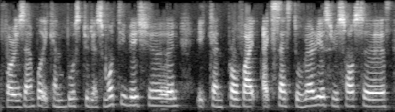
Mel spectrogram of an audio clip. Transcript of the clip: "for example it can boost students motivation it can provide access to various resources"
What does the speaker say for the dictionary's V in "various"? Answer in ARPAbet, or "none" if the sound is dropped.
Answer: V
